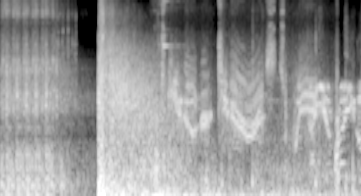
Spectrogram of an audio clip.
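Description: A flashbang grenade in Counter-Strike goes off as one sudden, loud burst. A dense clatter of gunfire and shifting ringing tones follows, and a voice speaks amid the noise.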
